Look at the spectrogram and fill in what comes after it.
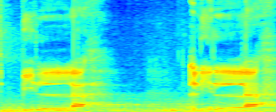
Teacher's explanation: jika lafaz Allah itu sebelumnya berharokat kasrah, maka dibaca tipis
